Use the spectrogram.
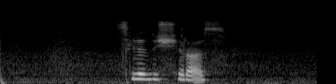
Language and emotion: Russian, neutral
